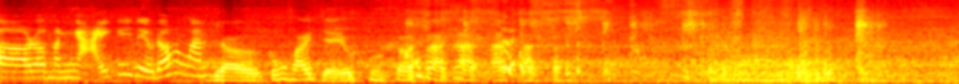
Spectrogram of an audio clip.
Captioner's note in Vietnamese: tiếng cười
